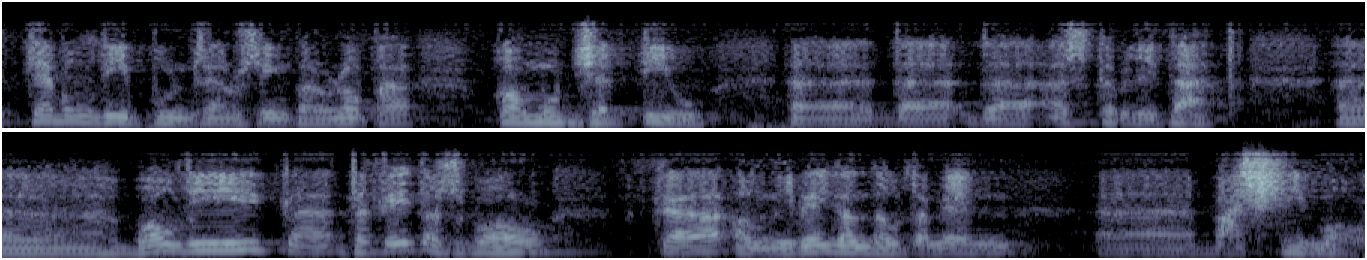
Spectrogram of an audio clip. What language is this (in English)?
Catalan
